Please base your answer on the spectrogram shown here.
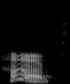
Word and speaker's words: herb: and for many years, they also dropped the H and called it herb. But then in the 18th and 19th centuries, the English went through and tried to standardize their pronunciation and spellings, and they brought back the H. If we're going to spell it with an H, then let's pronounce the H.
